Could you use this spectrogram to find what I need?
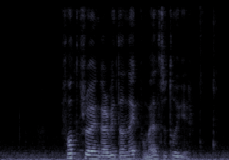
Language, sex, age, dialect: Faroese, female, 36-60, Norðuroyggjar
